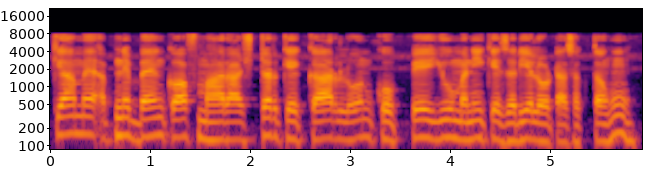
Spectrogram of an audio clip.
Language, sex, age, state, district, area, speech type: Urdu, male, 18-30, Uttar Pradesh, Siddharthnagar, rural, read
